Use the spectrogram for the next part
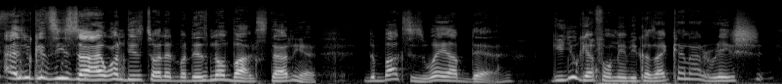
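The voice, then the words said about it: Put-on foreign accent. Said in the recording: “As you put on this accent ... break the accent and just start talking regular”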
